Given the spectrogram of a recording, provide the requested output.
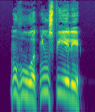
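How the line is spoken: Dejected drawl. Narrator (Russian): Уныло протянул Флай

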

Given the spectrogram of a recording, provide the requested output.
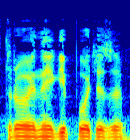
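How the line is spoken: Man grumbling. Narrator (Russian): буркнул первый дядька

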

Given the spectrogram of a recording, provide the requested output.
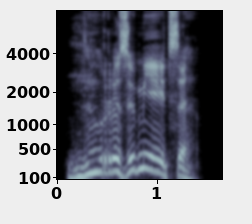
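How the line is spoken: Mumbled. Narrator (Russian): промямлил Сечел

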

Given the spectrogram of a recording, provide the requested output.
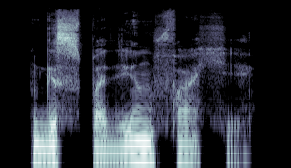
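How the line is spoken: Quiet call. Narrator (Russian): тихо окликнул Каз

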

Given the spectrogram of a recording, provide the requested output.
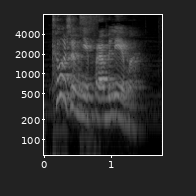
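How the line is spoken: Snort. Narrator (Russian): фыркнул Хьюстон

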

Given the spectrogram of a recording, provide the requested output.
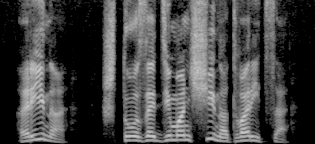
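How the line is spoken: Intimidating growl. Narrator (Russian): рыкнул он, видимо, предполагая, что этот рык заставит меня испугаться

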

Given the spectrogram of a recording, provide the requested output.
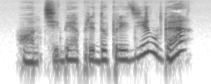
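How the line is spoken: Whispered question. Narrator (Russian): спрашиваю я шепотом

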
